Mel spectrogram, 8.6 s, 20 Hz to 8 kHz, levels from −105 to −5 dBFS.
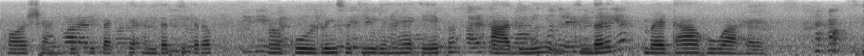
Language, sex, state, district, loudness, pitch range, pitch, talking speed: Hindi, female, Uttar Pradesh, Budaun, -23 LUFS, 210-235 Hz, 220 Hz, 125 wpm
